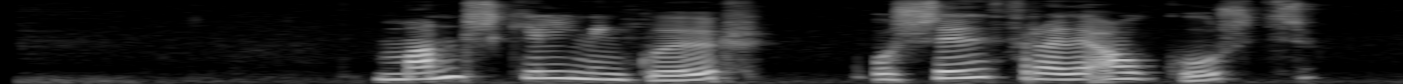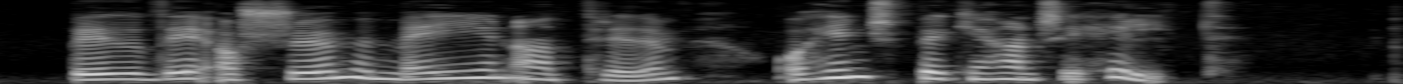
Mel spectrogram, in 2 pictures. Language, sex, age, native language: Icelandic, female, 18-19, Icelandic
